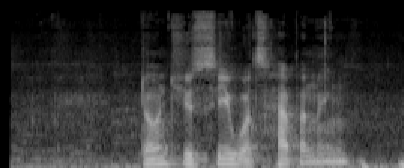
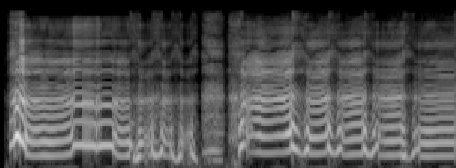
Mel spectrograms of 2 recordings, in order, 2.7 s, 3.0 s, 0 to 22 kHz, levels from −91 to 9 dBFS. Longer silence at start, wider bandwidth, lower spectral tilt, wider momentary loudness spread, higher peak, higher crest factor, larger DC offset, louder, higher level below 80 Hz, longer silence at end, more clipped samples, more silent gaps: about the same, 0.05 s vs 0.05 s; about the same, 16 kHz vs 16 kHz; first, -6 dB/octave vs -1.5 dB/octave; first, 23 LU vs 11 LU; second, -4 dBFS vs 0 dBFS; about the same, 22 dB vs 22 dB; neither; second, -26 LUFS vs -23 LUFS; first, -42 dBFS vs -74 dBFS; about the same, 0 s vs 0 s; neither; neither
